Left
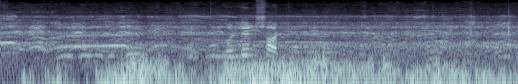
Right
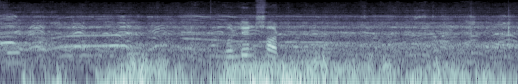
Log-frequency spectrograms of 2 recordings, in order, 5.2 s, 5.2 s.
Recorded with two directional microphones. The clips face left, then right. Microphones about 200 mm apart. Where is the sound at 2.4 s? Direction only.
10° right (ahead or behind).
